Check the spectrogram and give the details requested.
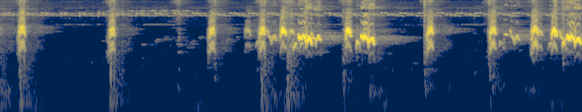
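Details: Sooty-headed bulbul used as a lure for trapping: evenly spaced sharp chips about one per second, broken by short gurgling, warbled bursts of several notes.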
